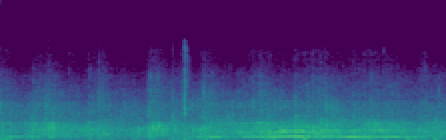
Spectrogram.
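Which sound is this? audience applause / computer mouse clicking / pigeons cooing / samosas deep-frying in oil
audience applause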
